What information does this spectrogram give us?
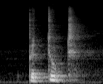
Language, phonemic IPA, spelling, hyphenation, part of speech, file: Dutch, /pəˈtut/, petoet, pe‧toet, noun, Nl-petoet.ogg
- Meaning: prison, slammer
